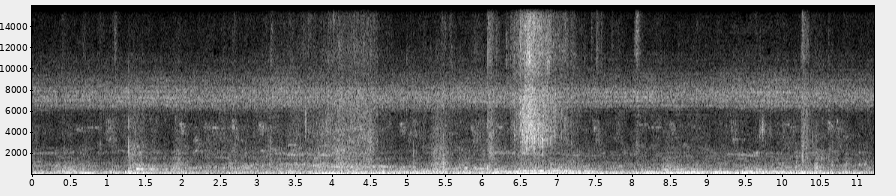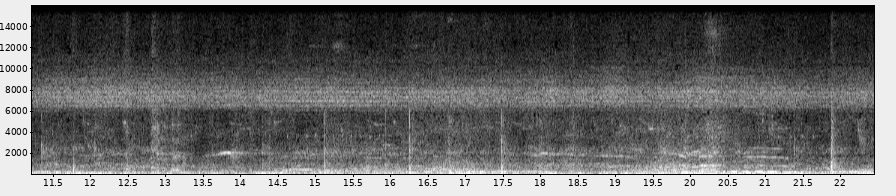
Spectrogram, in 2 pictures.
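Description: Wind rushing and gusting over the microphone, with a steady high insect buzz behind it and a short rustling burst about six seconds in.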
